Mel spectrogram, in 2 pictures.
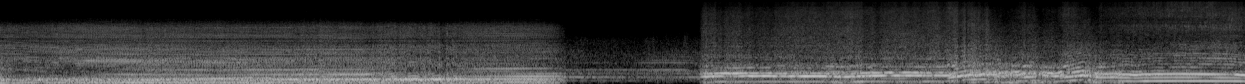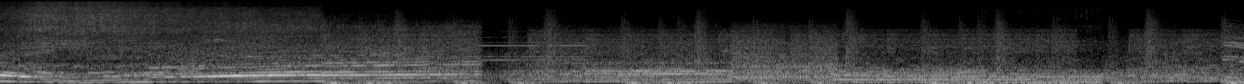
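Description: Historic race car at the Spa circuit flat out at full throttle, engine screaming loud and close, with a brief gap and then a sweeping pitch rise and fall as it passes by, more cars following.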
